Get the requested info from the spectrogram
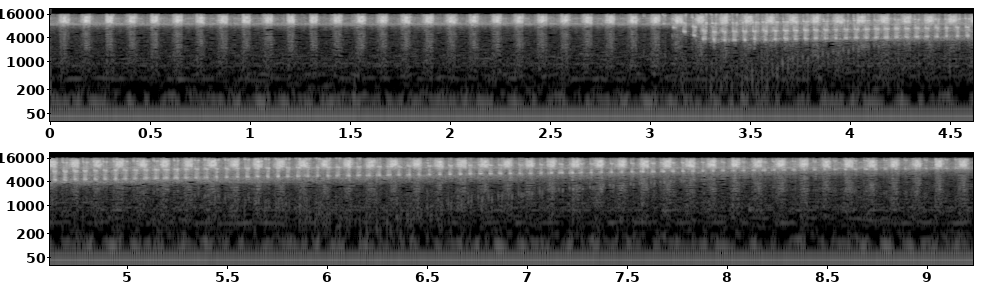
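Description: High-pitched electronic bird-repeller sound: a rapid, even pulsing beep, joined about three seconds in by a tone that drops sharply and then slowly sweeps back up.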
